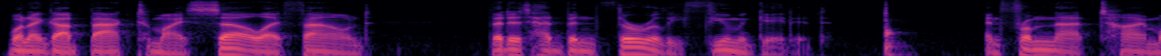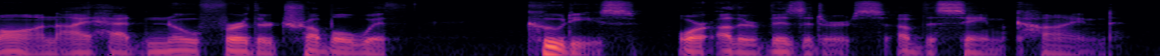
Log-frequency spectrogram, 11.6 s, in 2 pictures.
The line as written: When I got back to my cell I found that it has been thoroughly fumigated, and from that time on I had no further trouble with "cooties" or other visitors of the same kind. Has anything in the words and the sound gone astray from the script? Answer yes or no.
yes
